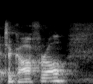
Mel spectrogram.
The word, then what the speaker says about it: tocopherol: And then I found this interesting, tocopherol, I think it's pronounced. – Yeah, tocopherol.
